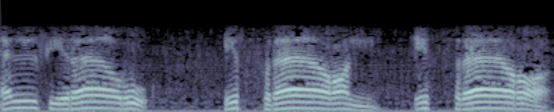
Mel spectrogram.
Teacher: عندما تكررت هذه الراء ففخمت · Term: التفخيم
